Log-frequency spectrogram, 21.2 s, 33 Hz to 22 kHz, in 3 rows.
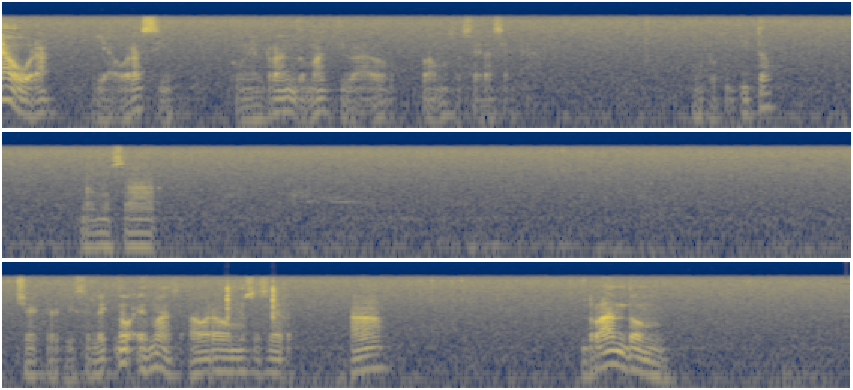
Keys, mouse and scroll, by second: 0.6 middle click, 2.6-6.6 drag, 11.8 click, 14.3 click, 16.2 a, 17.8 click, 19.1 click, 20.5-21.2 drag.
